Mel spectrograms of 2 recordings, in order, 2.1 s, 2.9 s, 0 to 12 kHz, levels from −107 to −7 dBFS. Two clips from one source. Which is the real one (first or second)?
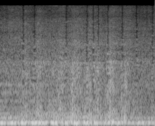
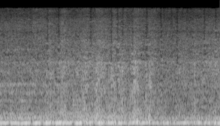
first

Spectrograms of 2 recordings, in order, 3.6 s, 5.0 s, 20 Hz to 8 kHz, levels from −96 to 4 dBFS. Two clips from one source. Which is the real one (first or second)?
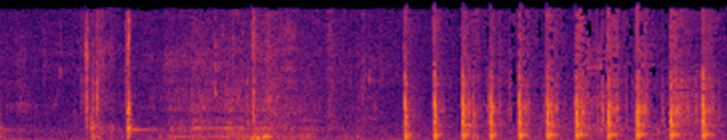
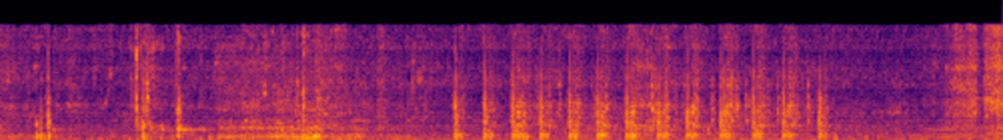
first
